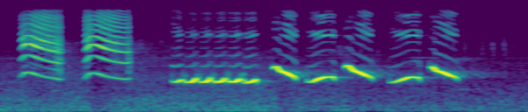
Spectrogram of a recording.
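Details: Black-throated laughingthrush singing in its forest-voice style with long slurred phrases, kept to spur wild-caught birds to sing: two loud harmonic whistles, a quick trill of five bouncing notes, then four swooping, descending slurred whistles.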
